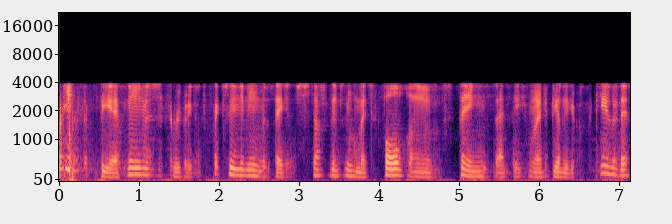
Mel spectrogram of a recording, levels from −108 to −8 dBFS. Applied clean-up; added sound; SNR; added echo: neural separator model SepFormer WHAMR!.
